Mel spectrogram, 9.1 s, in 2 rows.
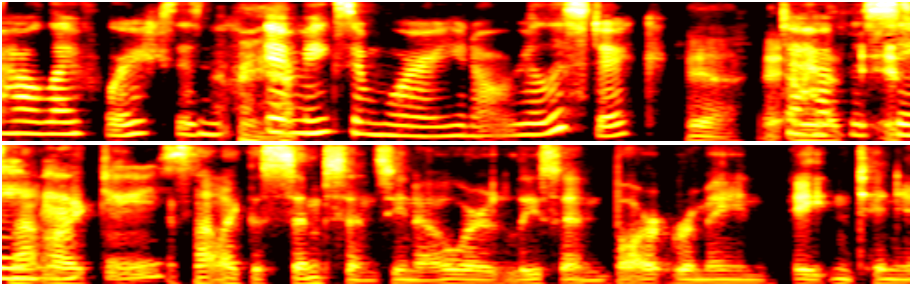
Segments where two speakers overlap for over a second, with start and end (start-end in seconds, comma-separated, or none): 3.9-5.6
